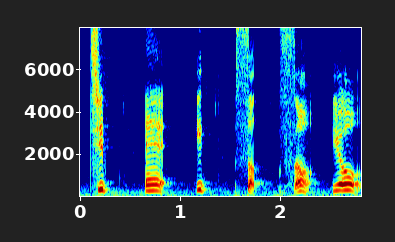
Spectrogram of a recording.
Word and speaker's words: 집에 있었어요: So when a Korean verb is followed after a placeholder ing, you need to transfer the ending sound to the next ing. So it's not like 집에 있었어요, like splitting all the syllables. We don't pronounce like that, but rather we smoothly goes over with the sounds.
